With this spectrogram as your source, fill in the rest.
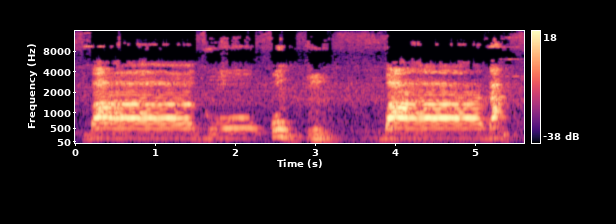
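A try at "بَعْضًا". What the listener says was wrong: বা দান একটু বা দন হবে। দনের মধ্যে কি হয়? বা জবর দনের মধ্যে কি হয়? দ। হ্যাঁ, ওই যে 8টা হরফ এমন আছে না যেটার মধ্যে জবর দিলেও জবর উচ্চারণ হয় না। হ্যাঁ, তার মধ্যে একটা হরফ কি? দদ। দদের উপর জবর দিলে হয় দ, আর দদের উপর 2 জবর দিলে দন।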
